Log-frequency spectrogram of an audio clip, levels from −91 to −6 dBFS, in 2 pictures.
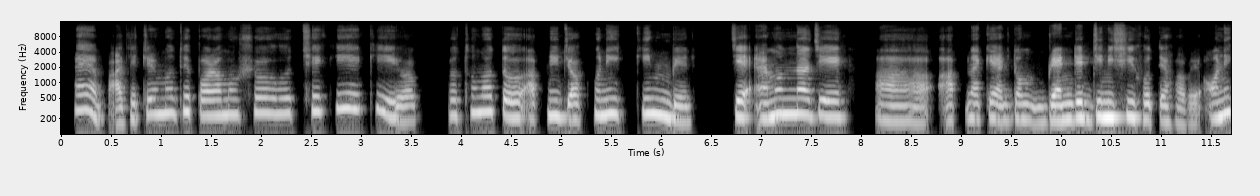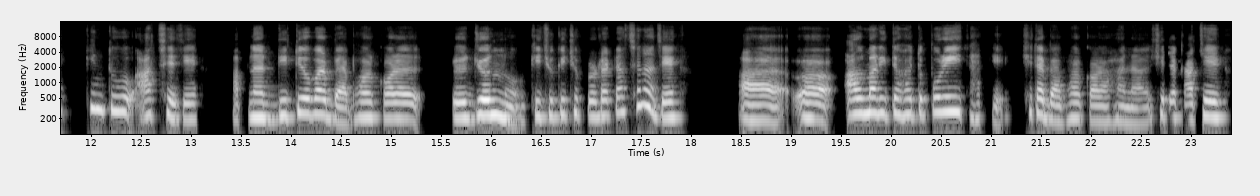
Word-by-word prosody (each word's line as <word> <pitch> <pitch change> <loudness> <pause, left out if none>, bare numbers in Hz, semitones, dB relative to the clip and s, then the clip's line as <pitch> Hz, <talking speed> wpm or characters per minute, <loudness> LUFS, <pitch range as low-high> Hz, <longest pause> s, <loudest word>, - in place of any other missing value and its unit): হ্যাঁ, 290 -2 0 0.2
বাজেটের 195 +10 -4
মধ্যে 255 +1 -1
পরামর্শ 235 +1 -1 0.3
হচ্ছে 250 +2 -5 0.2
কি, 315 -1 -1 0.3
কি? 300 -3 -3 0.2
অ - - -4 0.4
প্রথমত, 265 +4 -2 0.3
আপনি 230 -2 -4 0.2
যখনই 235 +6 +1 0.2
কিনবেন 230 -9 +2 0.4
যে 225 - +5 0.2
এমন 240 +4 +4
না 245 - +6
যে, 230 -1 +3 0.5
আ - - -5 0.7
আপনাকে 195 +2 -6
একদম 195 +2 -4 0.2
ব্র্যান্ডেড 195 +3 +4
জিনিসই 215 0 +6
হতে 195 -2 -2
হবে। 155 -2 -7 0.2
অনেক 250 +5 +4 0.2
কিন্তু 300 -2 +1 0.3
আছে 230 0 -3
যে 195 - -1 0.5
আপনার 215 0 +2
২য় 230 +3 +2
বার 245 -1 +6
ব্যবহার 205 +6 0
করা 205 0 +2 0.6
এর 210 - +4
জন্য 235 -1 +8 0.3
কিছু, 220 0 -3
কিছু 235 +1 -4
প্রোডাক্ট 230 +2 -2
আছে 265 +6 -9
না? - - +6
যে 210 - +4 0.8
আ - - +4 0.6
আ - - +4 0.4
আলমারিতে 250 0 +4
হয়তো 245 0 -2
পড়েই 270 +1 +6
থাকে, 205 +2 -10 0.3
সেটা 260 -2 +1
ব্যবহার 195 +2 -2
করা 180 -1 -2
হয় 180 -2 -6
না। - - -6 0.2
সেটা 230 -3 -4
কাচের 210 +3 +2
230 Hz, 135 wpm, -24 LUFS, 205-250 Hz, 0.8 s, জন্য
